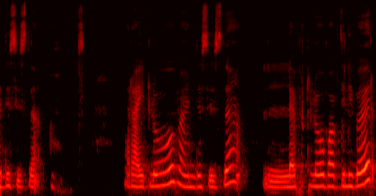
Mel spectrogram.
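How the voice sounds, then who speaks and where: A woman's voice: on the high side, creaky, dark tone. A woman teaching anatomy in a screen-recorded lecture, explaining each point and checking in with "okay" and "isn't it". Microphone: screen-recorder microphone.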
